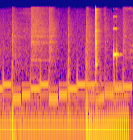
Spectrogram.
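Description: Background music: a repeating arpeggiated melody over a steady bass and beat. A click and a brief high beep come just before the end.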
